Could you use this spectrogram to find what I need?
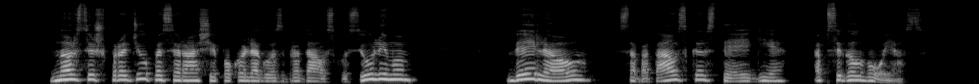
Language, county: Lithuanian, Marijampolė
